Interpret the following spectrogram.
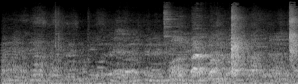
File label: disgust, 居酒屋, Disgust; 嫌悪; 感情プロファイルマッチング環境音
